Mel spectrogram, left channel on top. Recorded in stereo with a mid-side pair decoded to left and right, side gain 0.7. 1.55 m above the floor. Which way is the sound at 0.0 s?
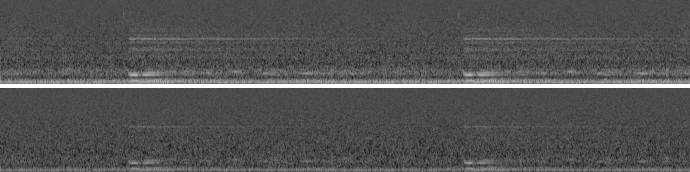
35° left.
